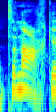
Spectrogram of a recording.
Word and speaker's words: Tanakh: They called it the Tanakh. If you say it, you gotta, you know, kind of have that sound at the end, like you're clearing your throat. It's the Tanakh.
